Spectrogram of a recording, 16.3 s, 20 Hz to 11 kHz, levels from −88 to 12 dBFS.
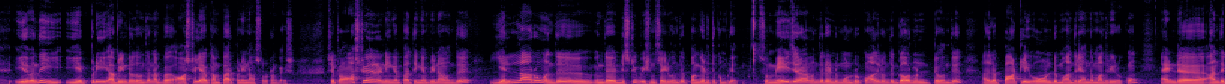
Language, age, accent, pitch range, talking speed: English, 20-39, Indian, 125-165 Hz, 35 wpm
